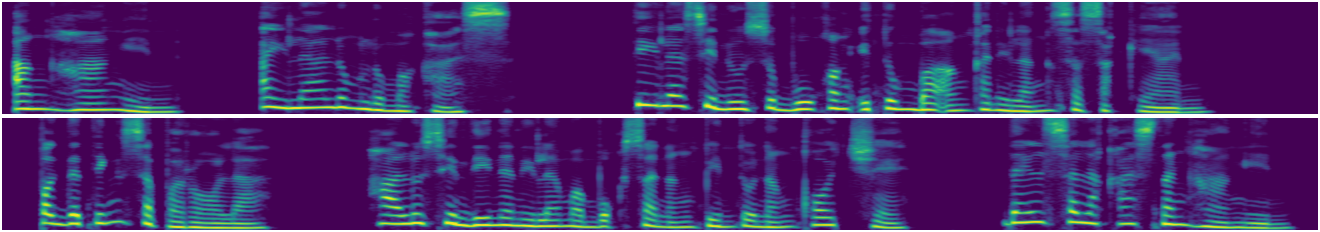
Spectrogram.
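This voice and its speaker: A woman's voice: on the low side, sing-song, normal speed, dark tone, no echo, studio quality. A woman reading a dramatic scripted story as an audiobook narrator.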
